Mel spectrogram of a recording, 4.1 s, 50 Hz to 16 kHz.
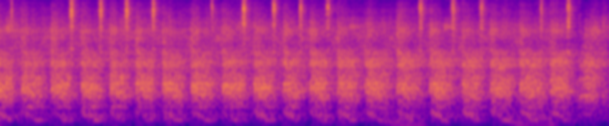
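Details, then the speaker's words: GMC Typhoon after sitting 21 years, jumper connected: slow uneven cranking about two and a half turns a second without catching, with an odd unidentified noise from the rear. "We still got that really weird noise in the back. I can't figure it out."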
